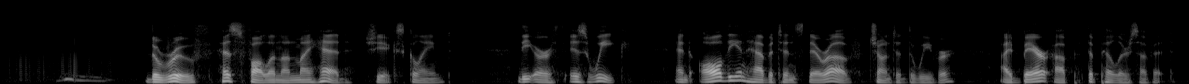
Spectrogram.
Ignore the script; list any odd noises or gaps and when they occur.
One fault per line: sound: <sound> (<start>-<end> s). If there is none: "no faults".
sound: laugh (0.1-1.2 s)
